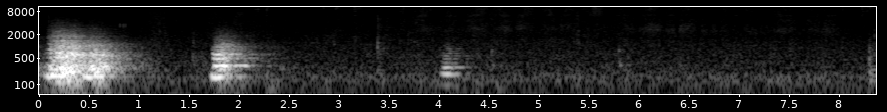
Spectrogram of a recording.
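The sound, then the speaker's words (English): Hand-drawing strokes, made while a lesson is explained, come as three scratchy rubbing bursts. The first is longest and loudest, the next is shorter, and the third is faint and brief. Near-silence follows. “I'm going to draw a little bit so we can understand.”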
